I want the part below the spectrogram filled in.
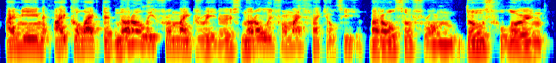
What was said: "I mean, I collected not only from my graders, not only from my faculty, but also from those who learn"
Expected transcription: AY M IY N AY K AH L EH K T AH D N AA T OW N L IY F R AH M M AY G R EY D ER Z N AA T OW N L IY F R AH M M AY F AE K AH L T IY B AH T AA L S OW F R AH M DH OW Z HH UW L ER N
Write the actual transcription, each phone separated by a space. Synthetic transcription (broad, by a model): AY M IY N AY K AH L EH K T AH D N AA T OW N L IY F R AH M M AY G R EY D ER Z N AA T OW N L IY F R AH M M AY F AE K AH L T IY B AH T AA L S OW F R AH M DH OW Z HH UW L ER N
